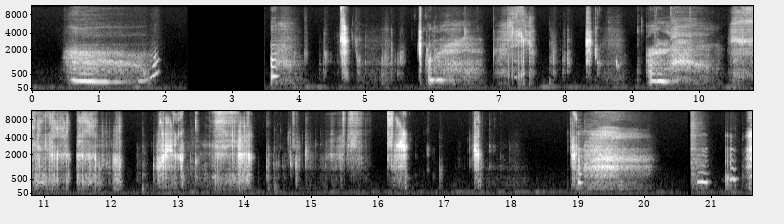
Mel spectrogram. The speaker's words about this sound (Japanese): いきなり大人のキスされちゃってびっくりした？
